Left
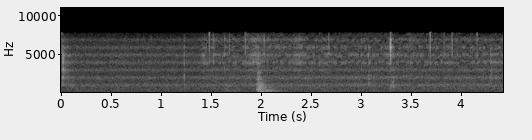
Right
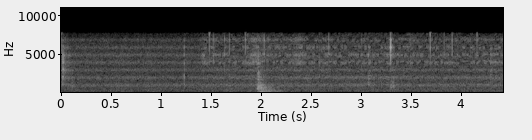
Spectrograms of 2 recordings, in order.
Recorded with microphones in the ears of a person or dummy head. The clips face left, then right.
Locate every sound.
1.9 s a thud: 60° left (ahead or behind), 3 m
